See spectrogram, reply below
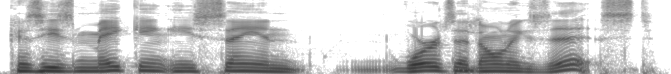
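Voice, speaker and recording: A man's voice: a little high, a little slow, dark tone, no room sound, studio quality. A man co-hosting a podcast, arguing his point stubbornly in casual chat and laughing it off. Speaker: podcast co-host.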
